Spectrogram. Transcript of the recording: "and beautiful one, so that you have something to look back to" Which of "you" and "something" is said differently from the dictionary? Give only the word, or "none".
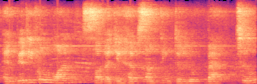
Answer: something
